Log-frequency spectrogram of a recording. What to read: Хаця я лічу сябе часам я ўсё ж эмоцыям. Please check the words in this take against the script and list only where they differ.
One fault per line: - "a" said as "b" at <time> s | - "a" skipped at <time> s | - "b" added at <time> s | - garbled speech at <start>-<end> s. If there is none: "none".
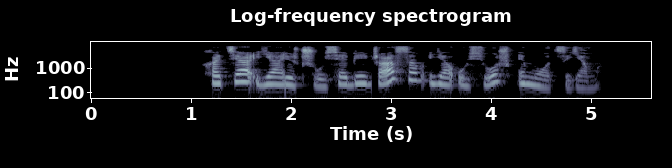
none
